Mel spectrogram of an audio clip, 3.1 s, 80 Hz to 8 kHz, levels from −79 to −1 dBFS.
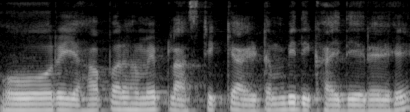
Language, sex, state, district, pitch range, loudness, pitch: Hindi, male, Bihar, Darbhanga, 110-125 Hz, -23 LUFS, 115 Hz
